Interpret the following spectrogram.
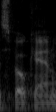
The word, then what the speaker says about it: Spokane: little bit but also did you say Spokane yeah is that how it's pronounced wait yeah what did you think it was pronounced as Spokan um I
